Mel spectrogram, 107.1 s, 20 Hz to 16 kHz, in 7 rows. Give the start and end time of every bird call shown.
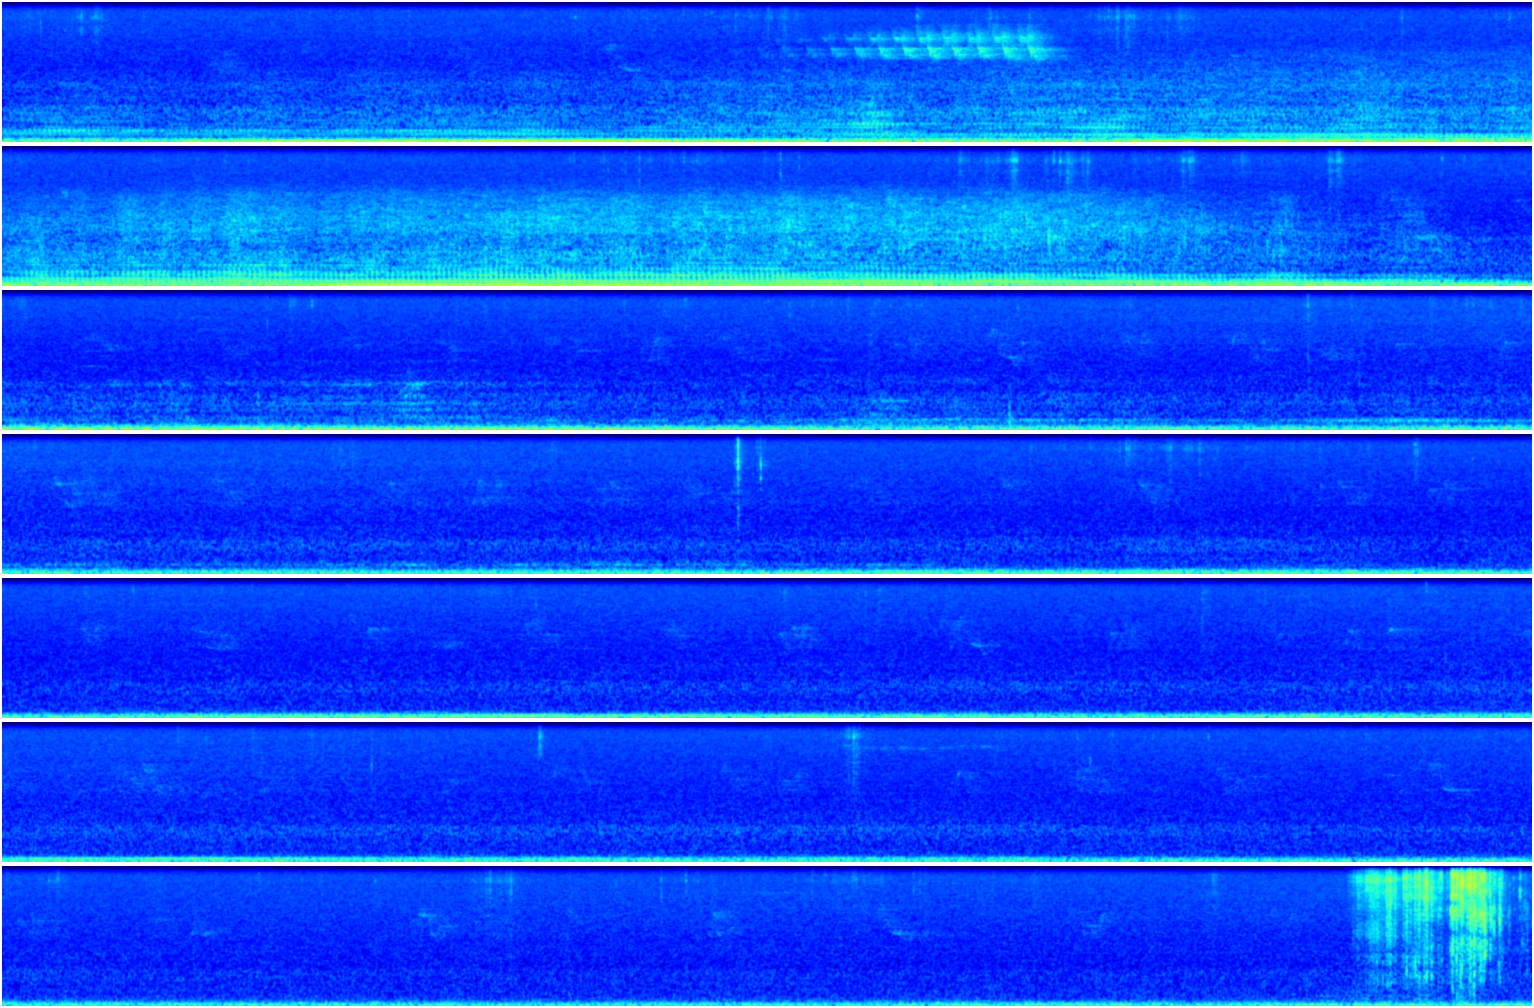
[7.78, 10.78] Ovenbird (Seiurus aurocapilla)
[40.48, 91.48] Red-eyed Vireo (Vireo olivaceus)

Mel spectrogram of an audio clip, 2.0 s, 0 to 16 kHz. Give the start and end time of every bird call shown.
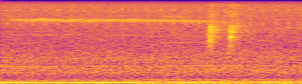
[0.00, 1.60] Downy Woodpecker (Dryobates pubescens)
[1.00, 2.02] Red-winged Blackbird (Agelaius phoeniceus)

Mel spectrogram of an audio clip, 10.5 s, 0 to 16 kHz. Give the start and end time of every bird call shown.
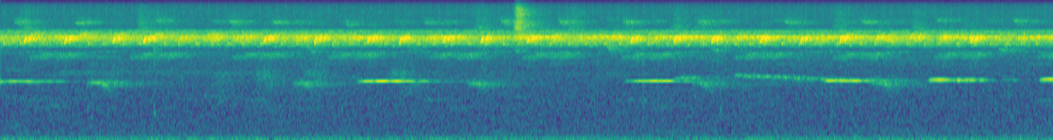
[0.00, 10.53] Little Tinamou (Crypturellus soui)
[0.25, 6.85] Purple-throated Fruitcrow (Querula purpurata)
[1.95, 4.35] Gray Antbird (Cercomacra cinerascens)
[5.85, 6.45] unidentified bird
[6.55, 8.95] Black-faced Antthrush (Formicarius analis)

